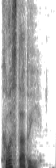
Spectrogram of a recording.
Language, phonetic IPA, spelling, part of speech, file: Russian, [xvɐˈstatɨj], хвостатый, adjective, Ru-хвостатый.ogg
- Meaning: tailed, caudate (having a tail)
